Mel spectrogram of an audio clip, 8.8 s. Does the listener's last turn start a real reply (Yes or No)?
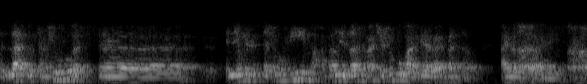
Yes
